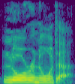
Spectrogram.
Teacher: My accent, for example, law and order may be pronounced as law and order. I've inserted an R sound that isn't meant to be there, but I've put it there because it's easier for me · an R sound is sometimes inserted between two vowel sounds to make the transition smoother. And this is particularly common in non-rotic accents such as received pronunciation or modern received pronunciation. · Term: intrusive R, The intrusive R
